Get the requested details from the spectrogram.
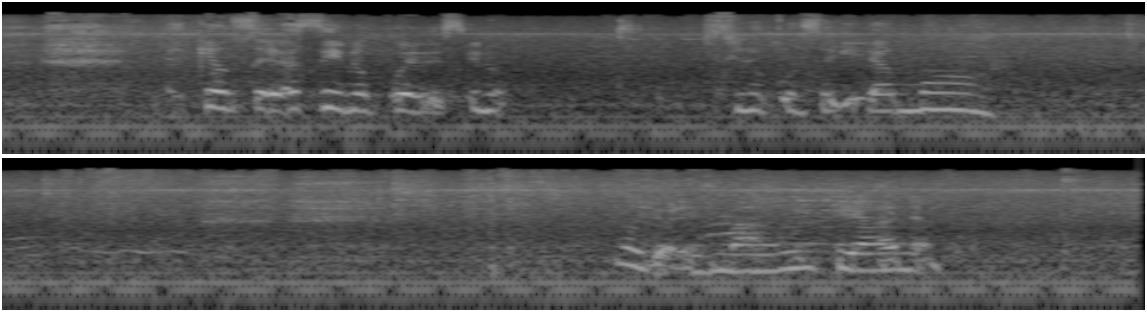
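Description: A woman speaks tearfully close by, her voice breaking with sobs.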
